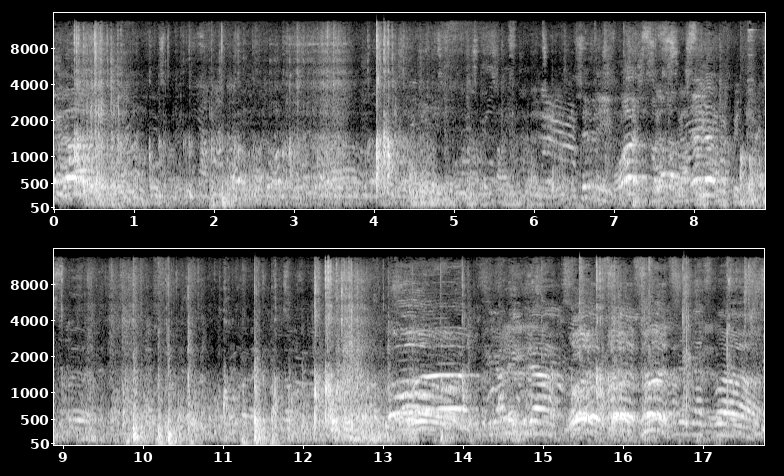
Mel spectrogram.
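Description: A bowling ball rumbles along a lane.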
